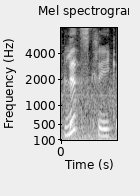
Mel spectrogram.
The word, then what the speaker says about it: Blitzkrieg: We pronounce it Blitzkrieg in German, and it literally translates to Blitzkrieg.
